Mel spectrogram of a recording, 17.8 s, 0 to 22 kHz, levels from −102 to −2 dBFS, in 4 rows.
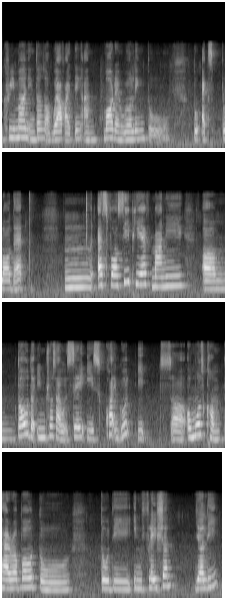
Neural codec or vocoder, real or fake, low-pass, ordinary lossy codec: none; real; none; none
